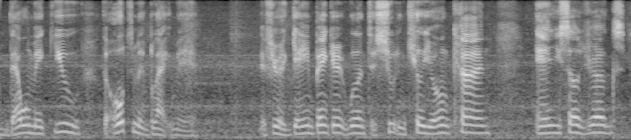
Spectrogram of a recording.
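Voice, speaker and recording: A man hosting a podcast, giving casual commentary in a conversational, halting way with restarts and asides. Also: a little high, a little hiss or hum. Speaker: podcast host.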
